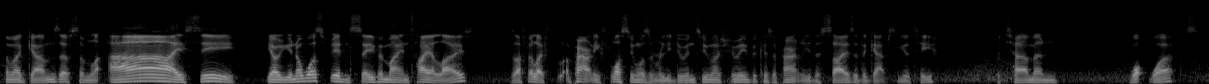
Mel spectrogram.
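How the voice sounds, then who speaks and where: A man's voice: lowish voice, steady tone, brisk, slight background noise. A man chatting casually and informally as a streamer reacting to a game, using lots of slang, with music behind. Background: faint game music.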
